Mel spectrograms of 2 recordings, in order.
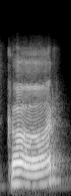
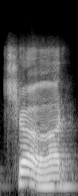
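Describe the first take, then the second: First: The word starts with a hard k sound. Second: The word starts with a soft ch sound. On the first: It means a choir. "it's cur" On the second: It means to drive. "if you pronounce it chur, then it's to drive"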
